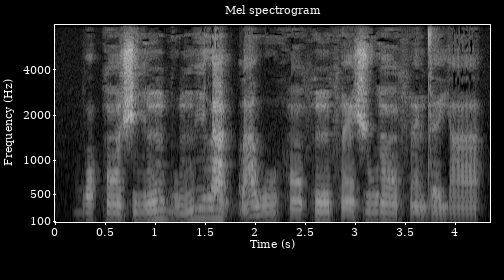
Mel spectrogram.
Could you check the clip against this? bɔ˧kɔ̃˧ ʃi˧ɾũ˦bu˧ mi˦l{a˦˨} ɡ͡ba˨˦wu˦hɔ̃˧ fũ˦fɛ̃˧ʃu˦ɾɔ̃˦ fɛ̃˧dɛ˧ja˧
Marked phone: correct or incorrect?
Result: correct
